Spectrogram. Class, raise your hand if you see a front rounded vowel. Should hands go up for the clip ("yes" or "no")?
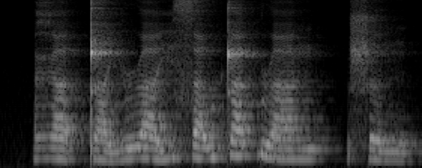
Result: no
